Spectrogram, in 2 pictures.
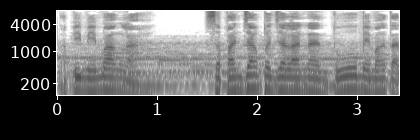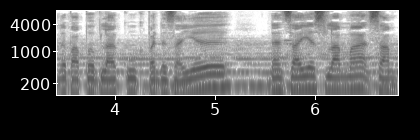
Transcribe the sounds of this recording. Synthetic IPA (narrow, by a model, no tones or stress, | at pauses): t̪apimẽmaŋla̰h | səpaɲd͡ʒaŋpərd͡ʒalanãnt̪umẽmãŋt̪aʔdapapəbəlakukə̥padasaja | dansajasəlamat̪̚sam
